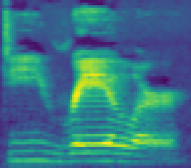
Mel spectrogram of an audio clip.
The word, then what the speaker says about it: derailleur: here's so it might be derail er derailleur and i also see it up here on this diagram here is what it's describing the derailleur gear system and it's actually given us a pronunciation guide so we can say derailer now i'll go back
